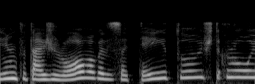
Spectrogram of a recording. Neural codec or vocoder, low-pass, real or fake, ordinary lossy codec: codec, 16 kHz in and 24 kHz out, 2.2 kbps, FireRedTTS-2 codec; 7.2 kHz; fake; AAC, 48 kbps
